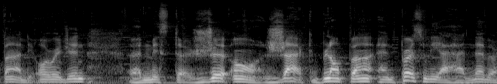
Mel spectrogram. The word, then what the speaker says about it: Blancpain: For some, again, the magic of the French language, Blancpain, because I fully understand the desire of pronouncing this C, but no, it's a silent C, and as a little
